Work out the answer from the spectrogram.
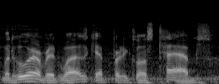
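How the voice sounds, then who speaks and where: An actor playing a cool, sardonic private detective in an old radio drama, with a dry, offhand delivery. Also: male voice, sits low, moderate pace, dull audio, natural voice. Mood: casual, businesslike. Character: wisecracking, cool-headed male private detective. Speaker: lead actor and first-person narrator in a radio detective drama. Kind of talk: old time radio detective acting and narration. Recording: noisy, band-limited vintage radio recording.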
